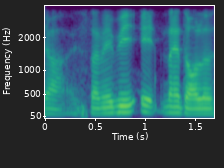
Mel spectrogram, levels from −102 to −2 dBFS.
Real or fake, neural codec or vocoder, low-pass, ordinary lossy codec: real; none; 3.6 kHz; none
